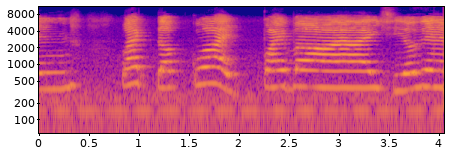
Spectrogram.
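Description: A young girl singing in a high voice, short gliding phrases between long held notes.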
